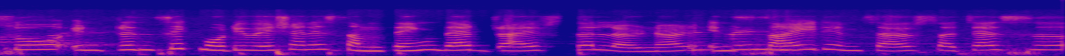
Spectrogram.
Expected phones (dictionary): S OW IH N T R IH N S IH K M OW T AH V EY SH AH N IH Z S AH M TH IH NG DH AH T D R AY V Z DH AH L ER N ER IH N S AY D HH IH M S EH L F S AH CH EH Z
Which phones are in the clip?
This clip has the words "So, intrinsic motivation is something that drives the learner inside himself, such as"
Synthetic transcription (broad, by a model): S OW IH N T R IH N S IH K M OW T AH V EY SH AH N IH Z S AH M T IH NG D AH T D R AY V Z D AH L ER N ER IH N S AY D HH IH M S EH L F S AH CH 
